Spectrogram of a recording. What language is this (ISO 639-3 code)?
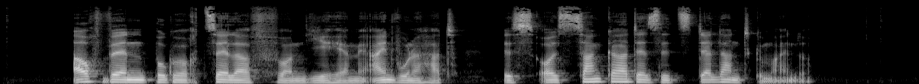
deu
